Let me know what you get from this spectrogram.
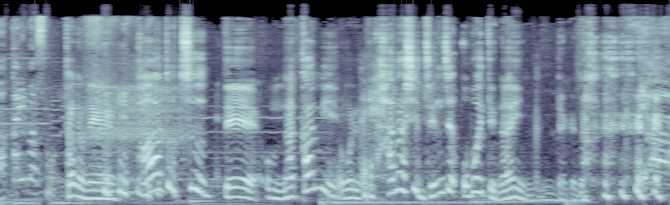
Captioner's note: laughs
